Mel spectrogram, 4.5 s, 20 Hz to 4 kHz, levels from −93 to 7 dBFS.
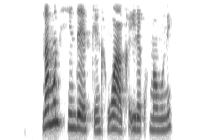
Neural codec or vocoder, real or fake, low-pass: none; real; 3.6 kHz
